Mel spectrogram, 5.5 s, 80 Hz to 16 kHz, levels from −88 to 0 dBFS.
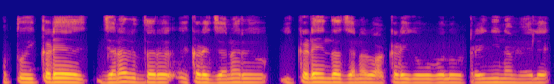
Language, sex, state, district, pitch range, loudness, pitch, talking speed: Kannada, male, Karnataka, Koppal, 160-170 Hz, -16 LUFS, 165 Hz, 150 wpm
